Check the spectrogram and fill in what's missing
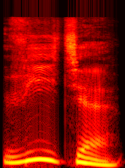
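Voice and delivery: high, pleading call; imploring. A narrator's reading. Woman appeals to her angry man, imploring. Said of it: "взмолилась Ольга".

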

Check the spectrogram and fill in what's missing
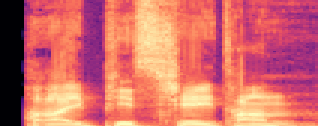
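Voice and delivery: put-on slow, grumbling old man's oath; grumbled curse. Grandfather cursing the devil who froze his legs, slow grumble. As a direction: mutter it like a cross old man spitting out a curse. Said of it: "diye söylendi".

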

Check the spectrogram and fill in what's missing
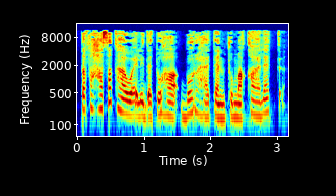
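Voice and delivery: plain reading voice

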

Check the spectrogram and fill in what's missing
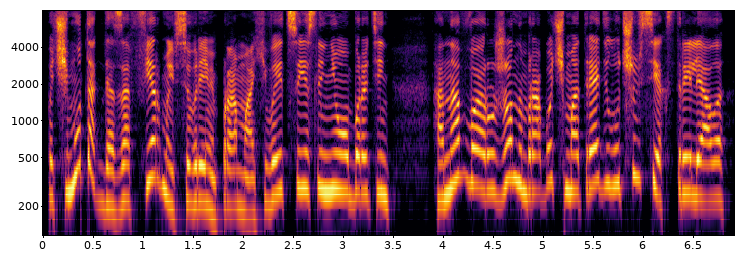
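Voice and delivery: high, pressing village woman; insistent worker. A narrator's reading. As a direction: keep pushing the point. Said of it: "не унималась работница".

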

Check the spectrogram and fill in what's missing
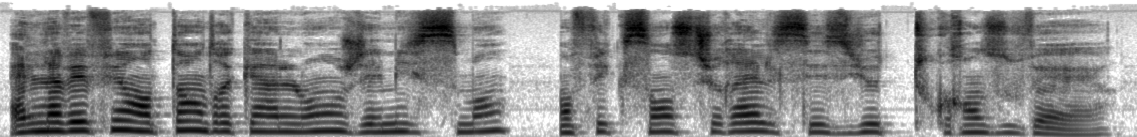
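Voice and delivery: ordinary delivery, nothing marked

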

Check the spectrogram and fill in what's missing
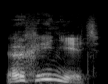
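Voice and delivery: high, loud burst of amazement; astonished exclamation. A narrator's reading. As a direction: exclaim it, stunned. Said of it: "воскликнул Дэвид".

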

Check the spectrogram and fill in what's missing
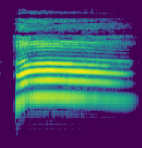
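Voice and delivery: long high loud wail; drawn-out crying "aah"; bawling. A narrator's reading. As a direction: bawl like a frightened child. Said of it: "ревела Манечка".

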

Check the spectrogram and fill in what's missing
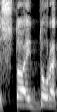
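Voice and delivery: very high, stretched cry; alarmed, high-pitched shout; urgent shout. A narrator's reading. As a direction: yell after a man to stop him. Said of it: "крикнул ему вслед Октябрьский".

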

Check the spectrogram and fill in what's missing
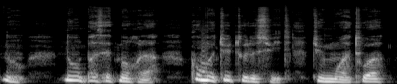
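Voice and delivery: loud, high-pitched desperate begging; frantic pleading. A narrator's reading. Terrified bandit begs to be killed. (supplication affolée, voix forte et aiguë)

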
